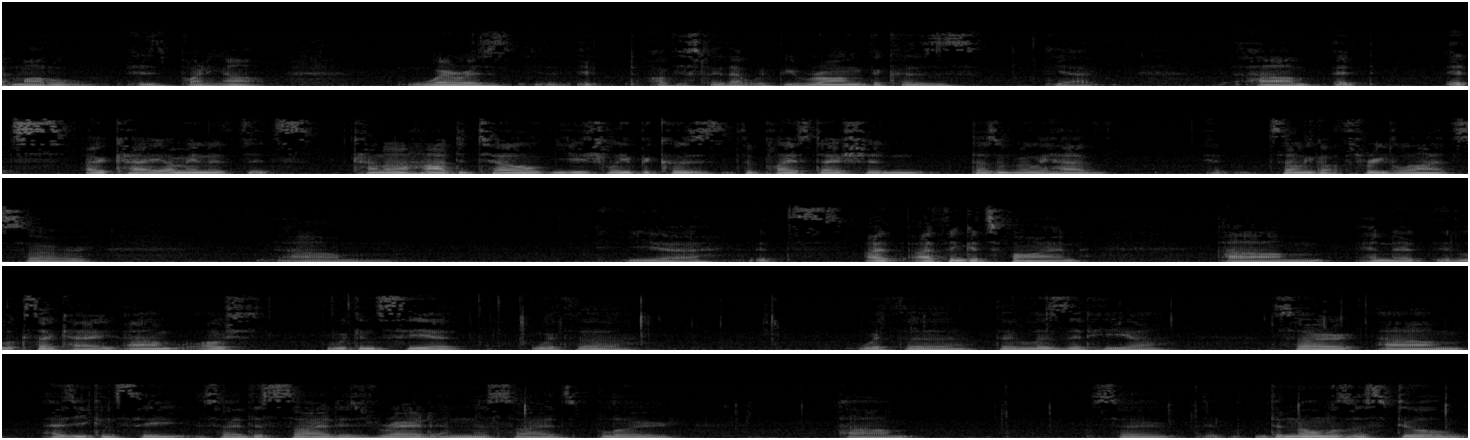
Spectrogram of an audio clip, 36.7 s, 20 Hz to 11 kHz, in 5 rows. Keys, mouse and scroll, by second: 0.0-29.8 typing, 23.6 click, 31.7 f, 33.0-33.8 typing, 35.9 typing.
